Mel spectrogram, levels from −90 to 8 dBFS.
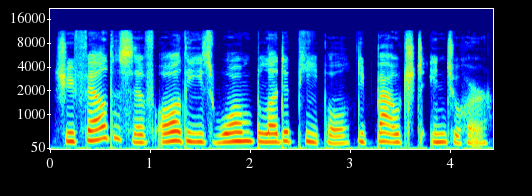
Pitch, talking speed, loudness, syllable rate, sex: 240 Hz, 160 wpm, -15 LUFS, 4.3 syllables/s, female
